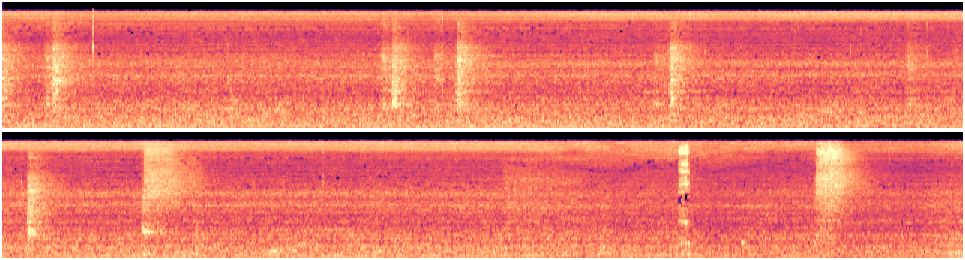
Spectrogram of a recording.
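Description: Steady hiss, with about eight brief, sharp noises scattered through as a hex key tightens screws on a spin indexer's spindle; the two loudest come near the end.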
